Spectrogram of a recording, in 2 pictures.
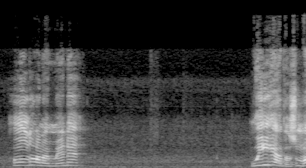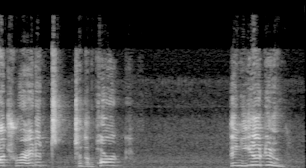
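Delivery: squeaky, very high-pitched voice. Example of the words to lose, spoken in a high-pitched voice. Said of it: "The words to lose are going to be high pitched".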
